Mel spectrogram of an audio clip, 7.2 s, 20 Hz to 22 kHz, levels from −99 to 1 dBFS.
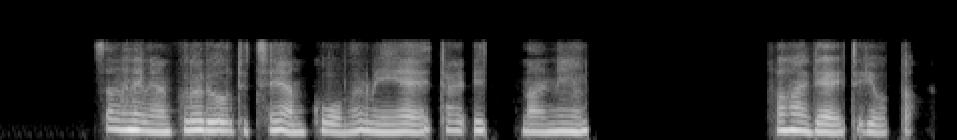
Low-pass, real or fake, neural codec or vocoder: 7.2 kHz; fake; codec, 16 kHz, 0.5 kbps, FunCodec, trained on LibriTTS, 25 frames a second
